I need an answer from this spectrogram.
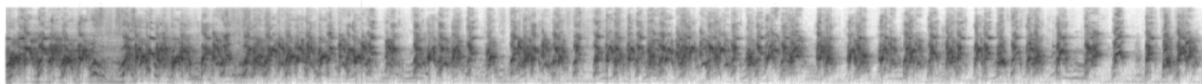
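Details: Several Yorkshire Terriers barking at a remote control truck: rapid, high yappy barks in near-continuous volleys, dense and overlapping throughout with only brief gaps.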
